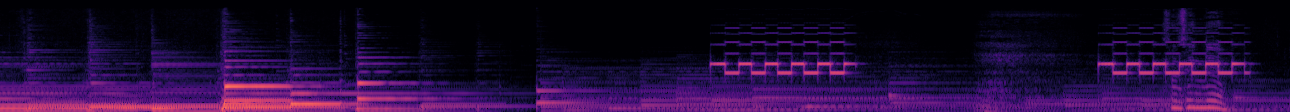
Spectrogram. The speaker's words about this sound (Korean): 전화 왔어요.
